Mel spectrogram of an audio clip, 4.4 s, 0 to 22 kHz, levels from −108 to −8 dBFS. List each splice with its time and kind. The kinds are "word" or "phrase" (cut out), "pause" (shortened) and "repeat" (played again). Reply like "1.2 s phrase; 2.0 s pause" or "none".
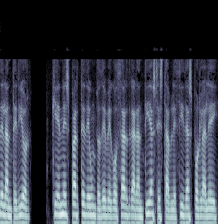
1.9 s word; 2.6 s word; 3.1 s word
